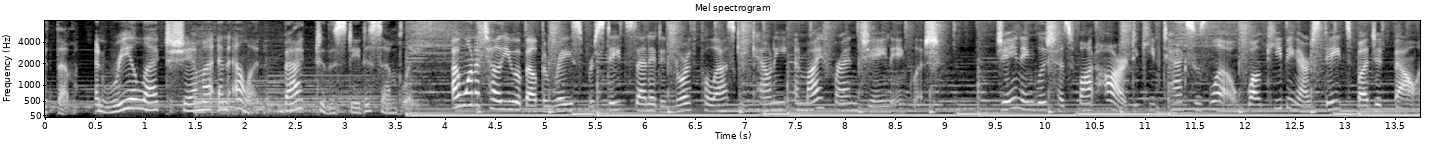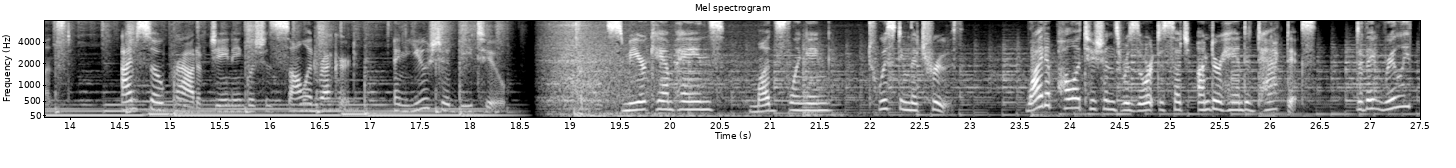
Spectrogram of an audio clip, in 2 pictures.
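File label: Democrat Voiceover, Female; Political DEMOCRAT Voices English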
